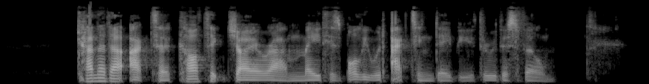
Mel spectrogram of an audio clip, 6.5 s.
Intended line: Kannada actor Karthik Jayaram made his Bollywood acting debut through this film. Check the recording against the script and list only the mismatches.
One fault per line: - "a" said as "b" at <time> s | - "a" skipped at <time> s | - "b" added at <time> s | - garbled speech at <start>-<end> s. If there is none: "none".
none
